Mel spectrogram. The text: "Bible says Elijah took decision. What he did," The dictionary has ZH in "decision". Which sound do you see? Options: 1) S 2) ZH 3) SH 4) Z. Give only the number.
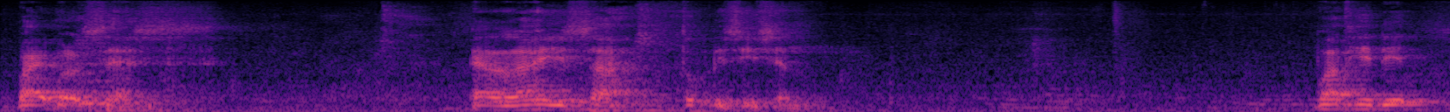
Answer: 1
